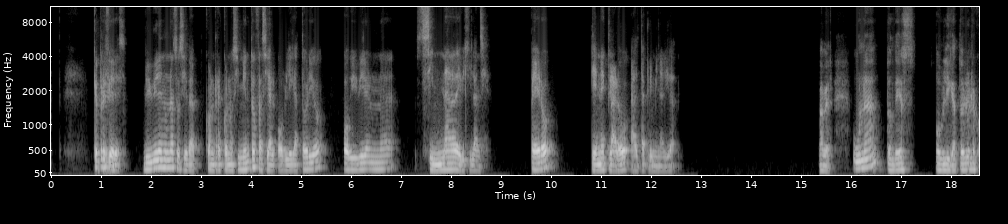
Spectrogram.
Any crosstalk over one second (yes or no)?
no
